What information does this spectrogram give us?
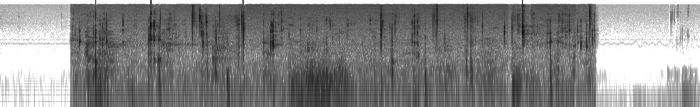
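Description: Wet mouth noises from a man: a dense, irregular stream of many clicks, slurps, smacks and squishy splats, fairly faint, stopping abruptly into silence.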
